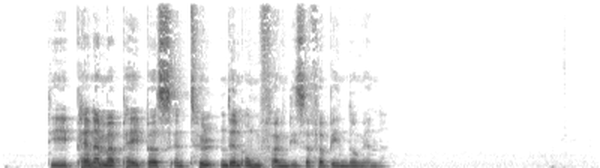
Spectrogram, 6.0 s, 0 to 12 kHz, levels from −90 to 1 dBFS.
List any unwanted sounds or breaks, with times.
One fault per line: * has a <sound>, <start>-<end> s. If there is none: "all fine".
all fine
